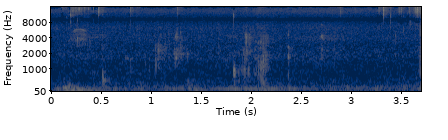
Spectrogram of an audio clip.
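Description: A man slurps noodles close to a microphone.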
